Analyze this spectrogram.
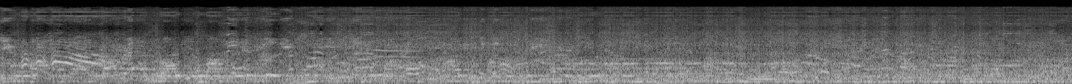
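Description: A crowd chatters outdoors close by.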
